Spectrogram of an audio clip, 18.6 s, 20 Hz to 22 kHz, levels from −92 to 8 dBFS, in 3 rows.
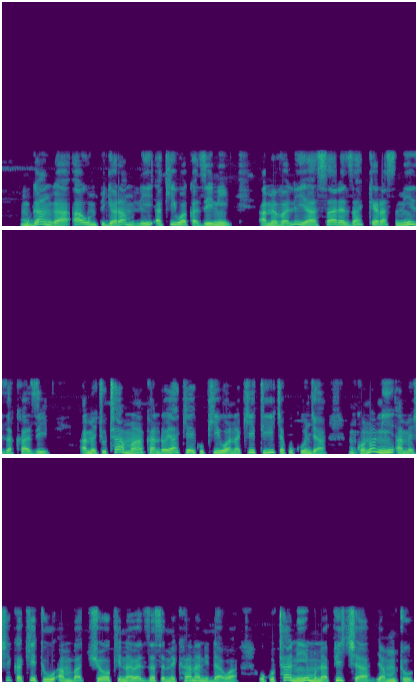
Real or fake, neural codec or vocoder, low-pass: real; none; 7.2 kHz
